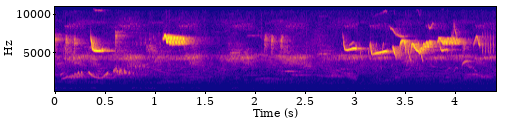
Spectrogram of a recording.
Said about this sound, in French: Le chant et les cris du troglodyte.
